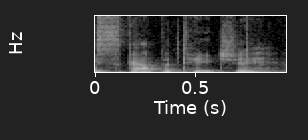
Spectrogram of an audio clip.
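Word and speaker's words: Scappaticci: It's Scanacci. The correct pronunciation was Freddie Scapatici.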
